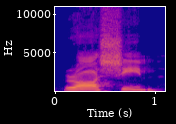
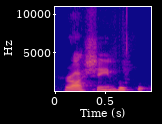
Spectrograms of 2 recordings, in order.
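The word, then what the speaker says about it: Rashin: I'll tell you guys the right way you pronounce it actually so this is the way you would say it like in the mother tongue ra sheen raash sheen it's like raw and then Sheen yeah but the white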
